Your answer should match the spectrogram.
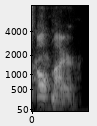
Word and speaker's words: Altmire: Did I say it right, or was it Altmire? – It's Altmire.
